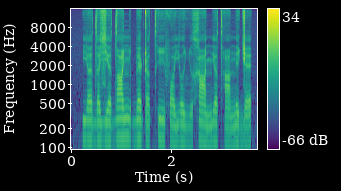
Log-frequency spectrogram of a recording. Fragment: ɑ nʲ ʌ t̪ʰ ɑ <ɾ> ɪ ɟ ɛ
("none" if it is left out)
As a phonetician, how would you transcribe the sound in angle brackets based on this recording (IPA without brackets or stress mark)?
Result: n̪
